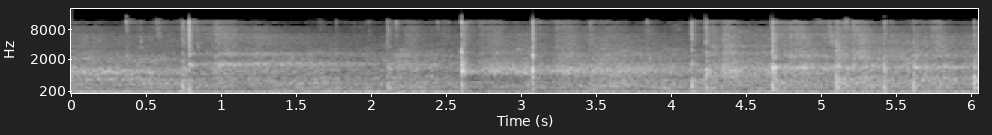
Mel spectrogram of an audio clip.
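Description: Pickleball paddles hitting a plastic pickleball: sharp, short pops about once or twice a second as a rally is played, over a steady background hum.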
